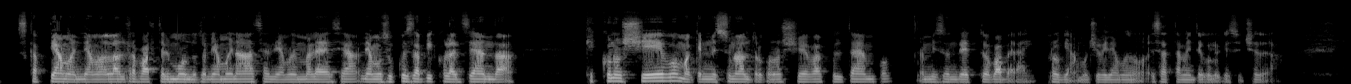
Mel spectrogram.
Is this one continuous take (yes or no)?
yes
